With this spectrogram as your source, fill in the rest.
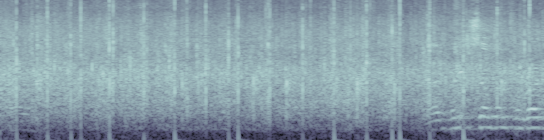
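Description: An audience claps steadily.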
